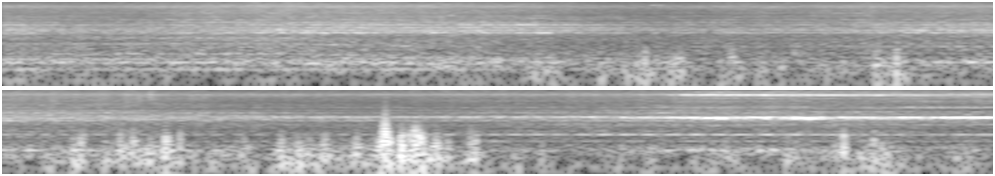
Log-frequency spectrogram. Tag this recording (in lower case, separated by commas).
train wagon, train, rail transport, vehicle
